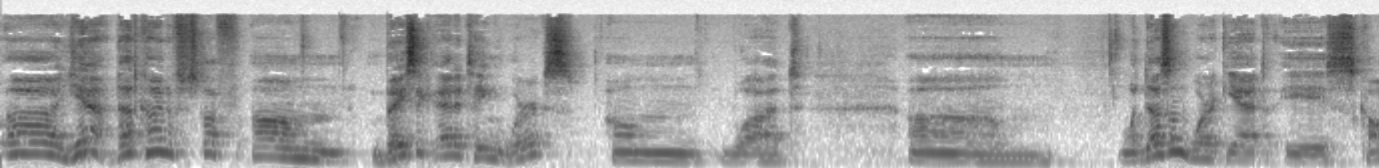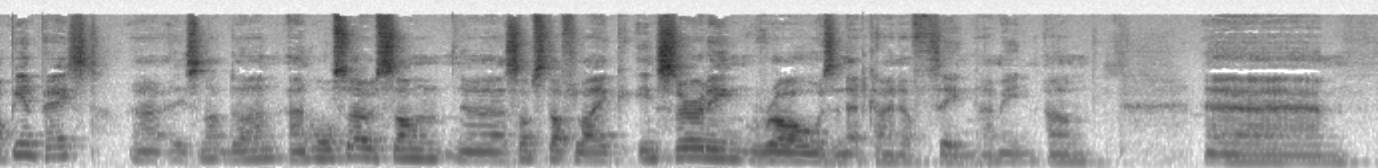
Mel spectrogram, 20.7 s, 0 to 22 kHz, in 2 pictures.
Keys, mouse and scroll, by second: 17.5 click.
